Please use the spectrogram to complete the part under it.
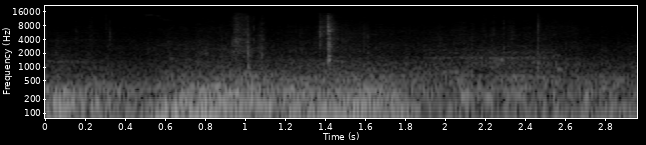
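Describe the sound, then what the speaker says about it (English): A van with failing power steering pushes into a snowbank in winter, its engine droning and rumbling steadily throughout, close and loud, with a brief rise in revs and faint clinks near the start. "Let's just ram it into the snowbank."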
